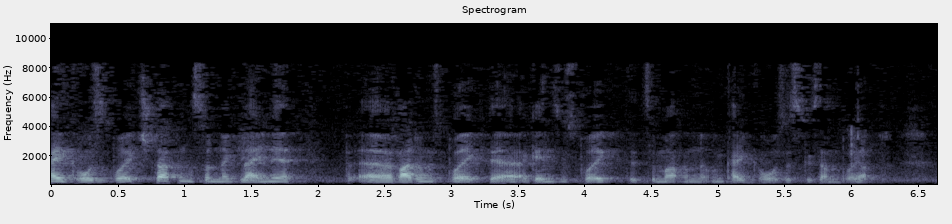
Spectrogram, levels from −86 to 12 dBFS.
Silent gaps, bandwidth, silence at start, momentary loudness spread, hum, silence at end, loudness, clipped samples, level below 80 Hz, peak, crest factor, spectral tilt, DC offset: none; 8.8 kHz; 0 s; 12 LU; none; 0.1 s; -28 LUFS; under 0.1%; -86 dBFS; -4 dBFS; 24 dB; -5 dB/octave; under 0.1%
